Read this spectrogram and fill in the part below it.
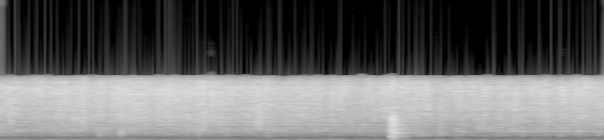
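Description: Hot oil sizzles steadily in a frying pan, a dense, even hiss throughout with one sharp pop or spit near the end.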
